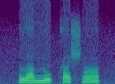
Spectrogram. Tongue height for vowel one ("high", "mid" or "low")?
low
